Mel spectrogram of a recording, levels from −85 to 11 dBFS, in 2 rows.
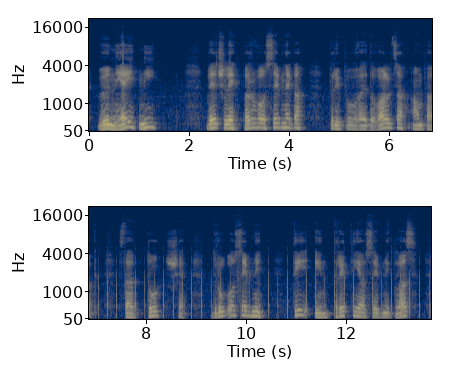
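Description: A train of clicks runs from 6.86 to 13.68 s: some forty regular pops, 5.3 per second, peaking well above the speech, likely interference or a faulty connection.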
